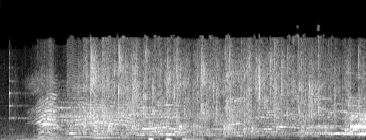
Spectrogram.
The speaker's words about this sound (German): Jubel im Auto von euch.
